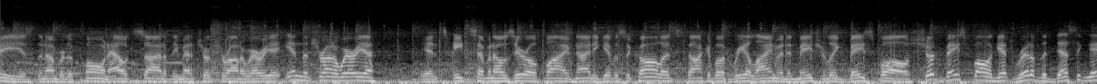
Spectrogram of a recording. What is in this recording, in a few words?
radio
